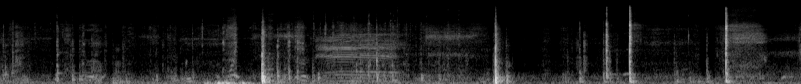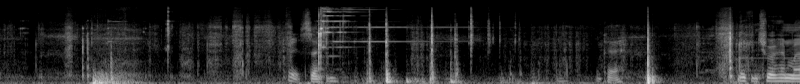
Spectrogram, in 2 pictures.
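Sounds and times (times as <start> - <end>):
metal tools clinking: 9.0 - 9.9, 11.0 - 13.3.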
